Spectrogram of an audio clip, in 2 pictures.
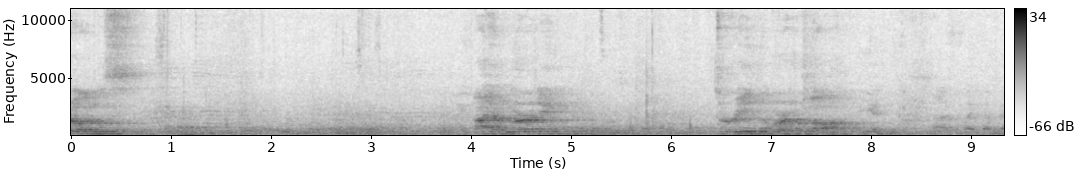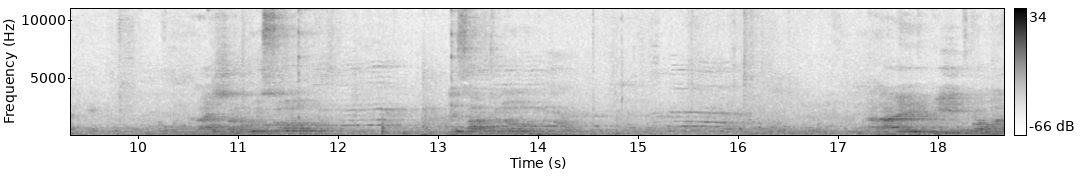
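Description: A man speaks steadily into a microphone over loudspeakers in a large echoing hall.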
